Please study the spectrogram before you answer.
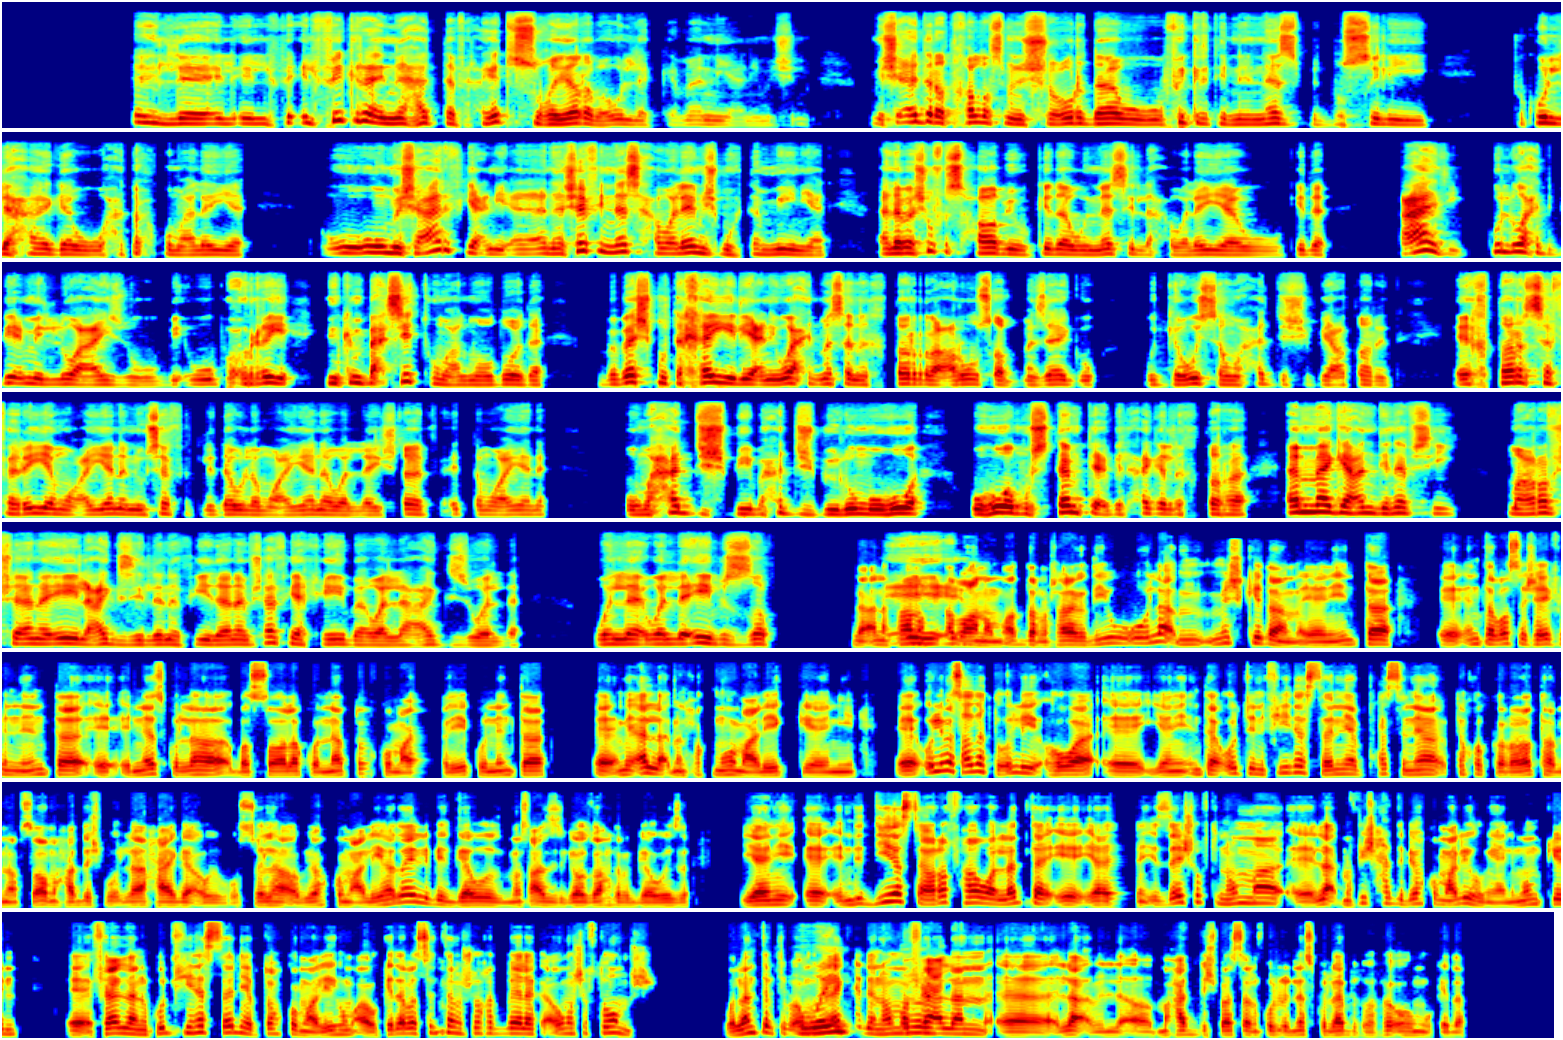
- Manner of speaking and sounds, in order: tapping
- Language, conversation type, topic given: Arabic, advice, إزاي أتعامل مع قلقي من إن الناس تحكم على اختياراتي الشخصية؟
